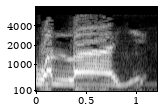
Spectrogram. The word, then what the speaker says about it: وَاللَّائِي: Jadi bacanya panjang. – Jadi walai gitu. – Jadi la-nya panjang juga. La-nya 4 sampai 5 ya. Karena dia mad wajib muttasil.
